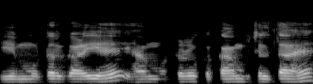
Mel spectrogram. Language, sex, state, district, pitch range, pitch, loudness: Hindi, male, Uttar Pradesh, Ghazipur, 125-135 Hz, 130 Hz, -23 LUFS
